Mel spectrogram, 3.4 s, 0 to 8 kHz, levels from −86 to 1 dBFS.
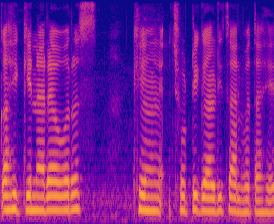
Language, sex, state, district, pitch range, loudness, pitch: Marathi, female, Maharashtra, Sindhudurg, 175-195 Hz, -20 LUFS, 190 Hz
